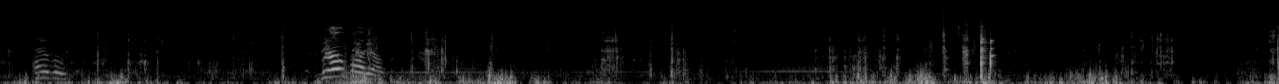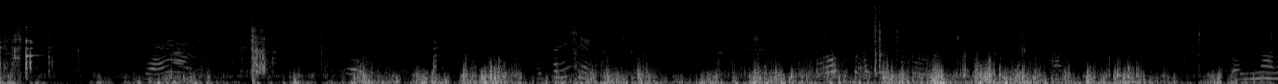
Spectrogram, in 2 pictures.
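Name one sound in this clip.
Concrete blocks scrape and knock together on stony ground.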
